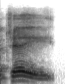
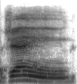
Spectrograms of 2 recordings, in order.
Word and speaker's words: Jade: yeah that's why he calls her jane instead of jade so she's jane cargill and then on the wwe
